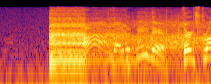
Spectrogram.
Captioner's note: buzzer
